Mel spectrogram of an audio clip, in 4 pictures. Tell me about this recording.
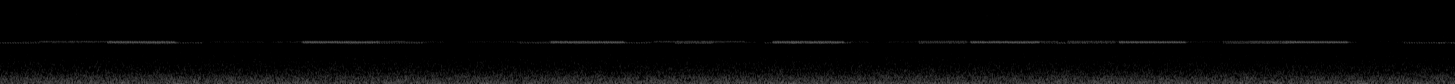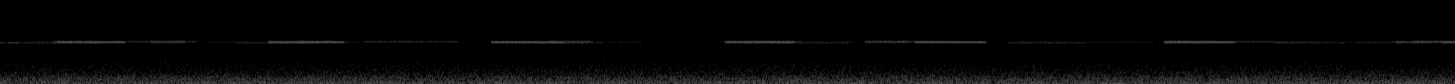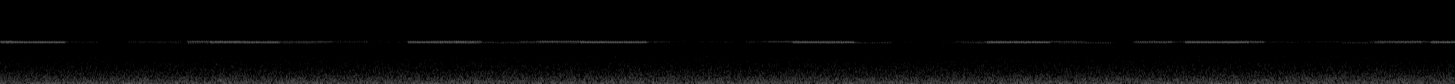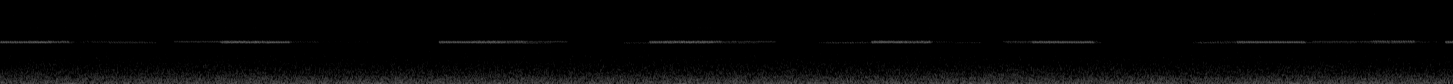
grillons vignes grenouilles tente nuit rivière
